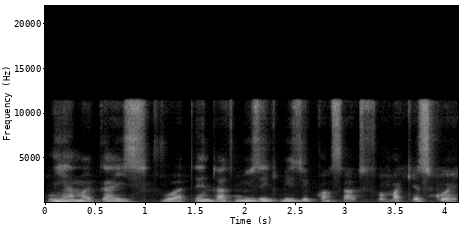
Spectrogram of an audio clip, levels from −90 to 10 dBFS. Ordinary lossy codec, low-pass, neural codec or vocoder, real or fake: none; none; codec, 24 kHz, 1.2 kbps, DualCodec; fake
